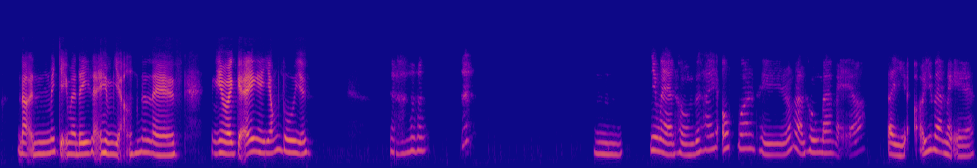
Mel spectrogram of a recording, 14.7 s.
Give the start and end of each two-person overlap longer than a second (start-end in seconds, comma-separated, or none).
none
